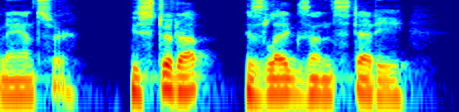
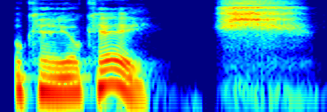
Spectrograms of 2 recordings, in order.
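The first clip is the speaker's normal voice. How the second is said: hushing to calm her; slower than usual. A narrator's reading. Jack calming Claire.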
